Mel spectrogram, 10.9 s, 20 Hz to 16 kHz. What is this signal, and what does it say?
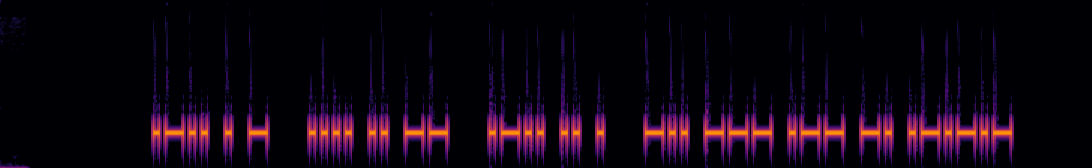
Morse code, heard as a keyed tone, about 20 wpm, 700 Hz. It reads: LET HIM LIE DOWN.
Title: Sentences from Top 1600 Words 20wpm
